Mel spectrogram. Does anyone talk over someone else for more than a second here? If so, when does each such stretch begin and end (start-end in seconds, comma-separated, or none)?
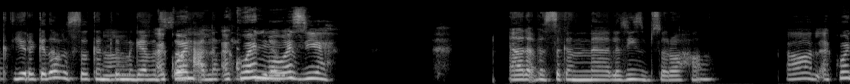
1.0-3.0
